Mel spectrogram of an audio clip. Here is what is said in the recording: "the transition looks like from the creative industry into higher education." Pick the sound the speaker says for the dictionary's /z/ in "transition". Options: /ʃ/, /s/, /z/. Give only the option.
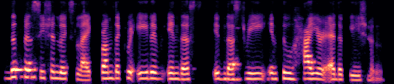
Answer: /s/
